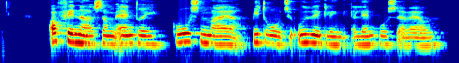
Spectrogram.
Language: Danish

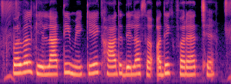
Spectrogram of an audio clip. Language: Maithili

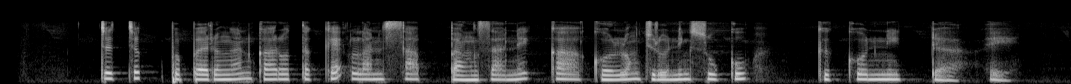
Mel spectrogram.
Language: Javanese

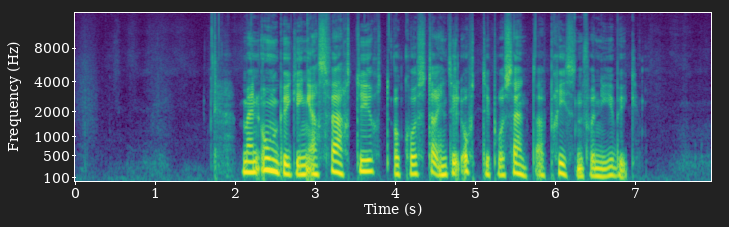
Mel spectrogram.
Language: Norwegian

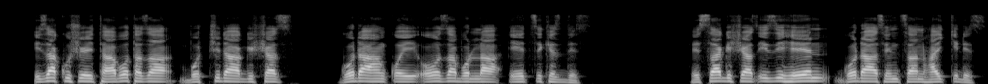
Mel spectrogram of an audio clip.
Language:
Gamo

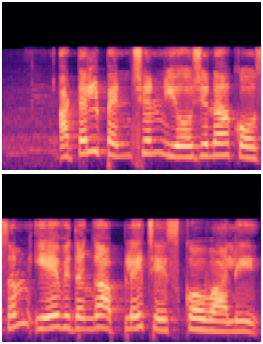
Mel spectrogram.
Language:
Telugu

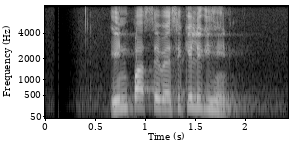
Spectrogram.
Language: Sinhala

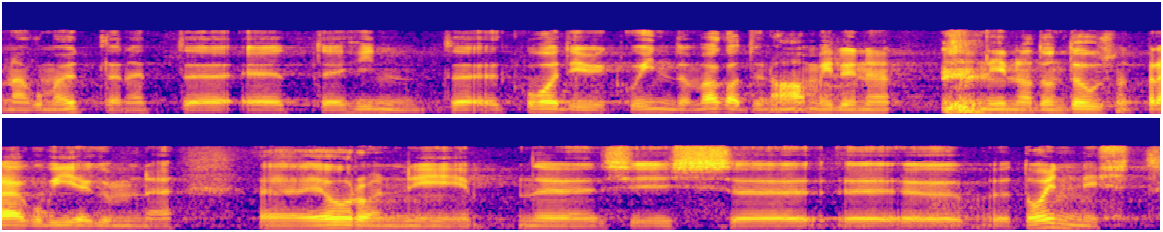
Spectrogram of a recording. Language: Estonian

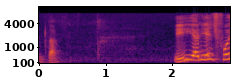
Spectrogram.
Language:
Portuguese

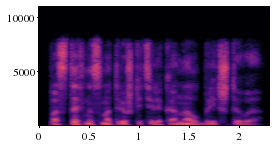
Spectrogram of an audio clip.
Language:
Russian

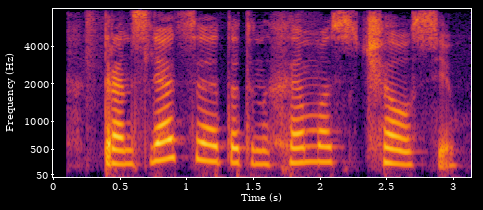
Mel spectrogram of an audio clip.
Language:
Russian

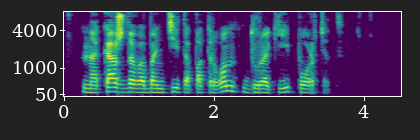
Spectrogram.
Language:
Ukrainian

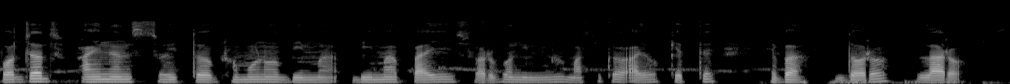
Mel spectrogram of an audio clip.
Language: Odia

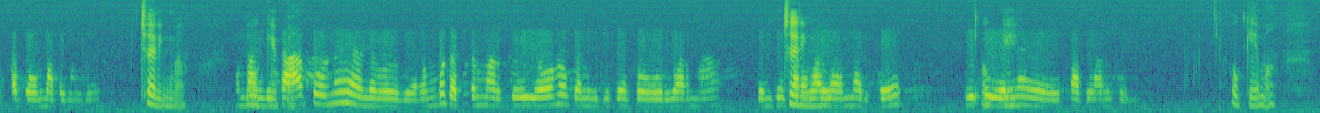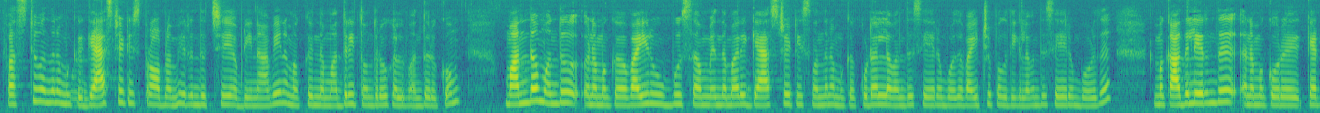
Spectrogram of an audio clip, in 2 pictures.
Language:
Hindi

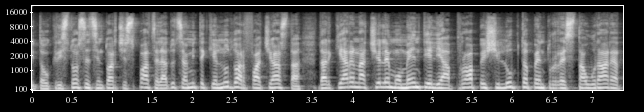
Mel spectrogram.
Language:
Romanian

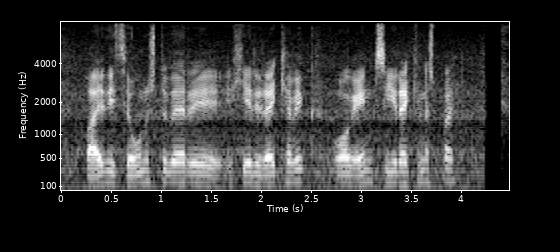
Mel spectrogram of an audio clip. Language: Icelandic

